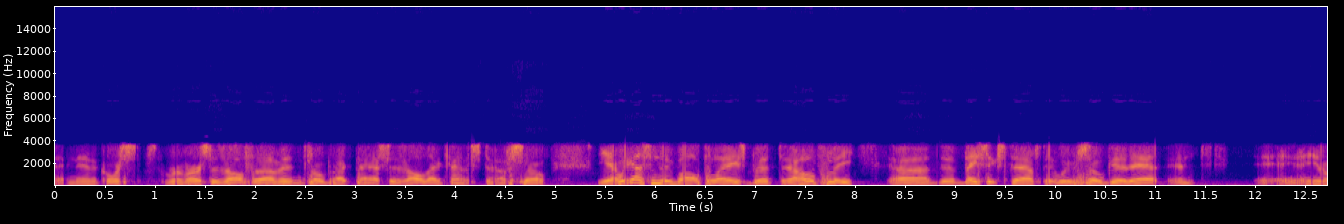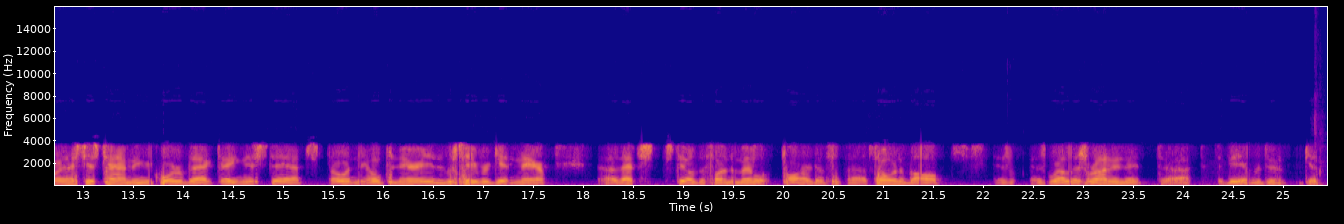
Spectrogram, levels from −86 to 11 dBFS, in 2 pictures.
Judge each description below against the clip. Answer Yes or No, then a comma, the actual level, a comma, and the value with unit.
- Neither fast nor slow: Yes, average, 190 wpm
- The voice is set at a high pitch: No, low, 135 Hz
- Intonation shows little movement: Yes, narrow, 2.3 semitones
